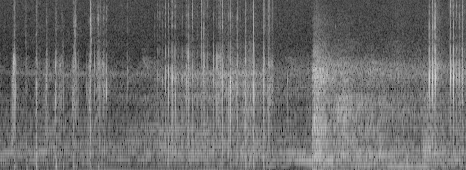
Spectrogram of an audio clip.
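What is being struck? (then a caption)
Plastic adhesive gem sheet. A small, thin, solid plastic sheet of red and white adhesive rhinestone gems rests on the palm of one hand while the fingernails of the other hand scratch and tap across the gem rows. Quick, bright clicks and ticks are heard, followed by a denser, louder stretch of scratchy scraping before a few sharp taps at the end.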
